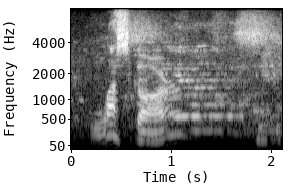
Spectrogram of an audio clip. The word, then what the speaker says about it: Huascar: Huascar Brazoban, a right-hander, spells his first name Huascar, but it is pronounced Huascar, and he inherits a runner at second with one away, 3 runs in.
